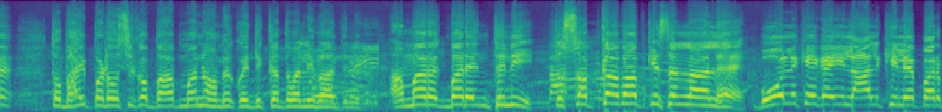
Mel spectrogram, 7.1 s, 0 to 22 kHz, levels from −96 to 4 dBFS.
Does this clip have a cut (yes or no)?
yes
